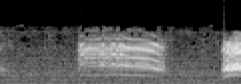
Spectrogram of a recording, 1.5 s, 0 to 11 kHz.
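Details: Loud, drawn-out harmonic squeal from a northern royal albatross chick, 218 days old, while she exercises her wings near the nest. A second squeal begins just after. Only low wind rumbles beneath.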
